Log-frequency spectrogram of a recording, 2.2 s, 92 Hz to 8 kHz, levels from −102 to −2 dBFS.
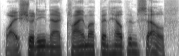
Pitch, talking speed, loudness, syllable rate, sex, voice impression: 100 Hz, 240 wpm, -18 LUFS, 4.7 syllables/s, male, very masculine, very adult-like, very middle-aged, very thick, tensed, powerful, slightly bright, slightly hard, slightly muffled, slightly fluent, cool, intellectual, sincere, calm, very mature, friendly, reassuring, slightly unique, very wild, slightly sweet, slightly lively, slightly strict, slightly sharp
